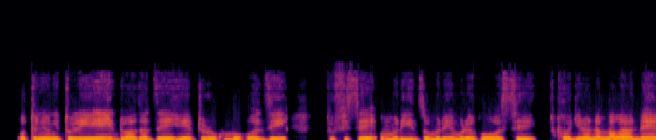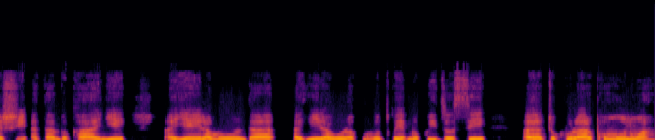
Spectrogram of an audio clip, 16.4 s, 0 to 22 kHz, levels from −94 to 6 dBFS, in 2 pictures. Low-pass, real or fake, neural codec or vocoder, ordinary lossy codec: 10.8 kHz; fake; codec, 24 kHz, 0.9 kbps, WavTokenizer, medium speech release version 1; Opus, 24 kbps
